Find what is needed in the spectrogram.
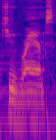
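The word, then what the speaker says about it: Kiu Grams: When I first heard the joint, I actually found Q Grams. Q Grams, it's not spelled with the actual Q, it's spelled K-I-U, but it's pronounced Q, Q Grams.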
